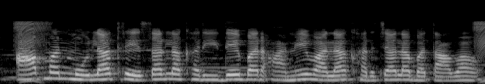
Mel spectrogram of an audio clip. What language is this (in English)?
Chhattisgarhi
